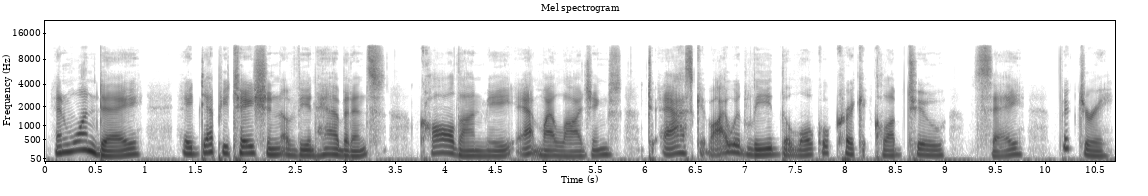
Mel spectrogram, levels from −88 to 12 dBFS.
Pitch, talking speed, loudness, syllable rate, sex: 130 Hz, 150 wpm, -19 LUFS, 4.4 syllables/s, male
